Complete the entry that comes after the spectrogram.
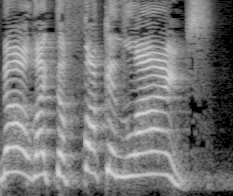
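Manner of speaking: put-on very high, dragged-out shout. Retelling asking a store clerk for key limes: imitating himself yelling. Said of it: "I don't understand why you're yelling".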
